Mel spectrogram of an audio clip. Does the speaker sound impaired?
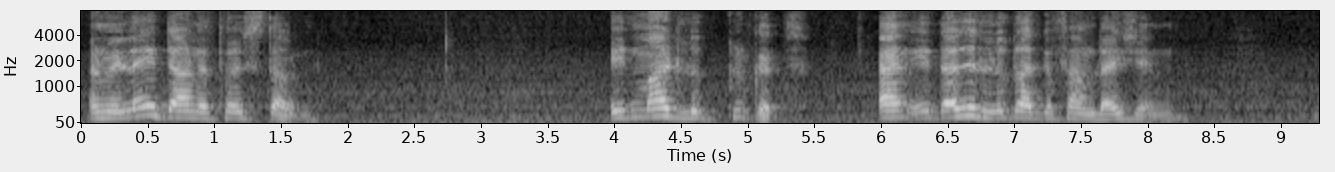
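Yes: cerebral palsy; some words unclear, certain letters flat, trouble formulating words, worse when mouth tires.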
